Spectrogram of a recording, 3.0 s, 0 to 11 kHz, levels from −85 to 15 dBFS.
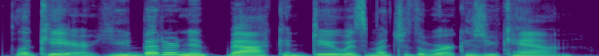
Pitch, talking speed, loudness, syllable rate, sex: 215 Hz, 320 wpm, -17 LUFS, 6.5 syllables/s, female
